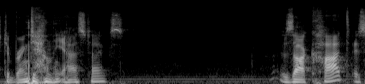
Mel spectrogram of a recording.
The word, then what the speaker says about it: Zakat: Zakat is how it's pronounced.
